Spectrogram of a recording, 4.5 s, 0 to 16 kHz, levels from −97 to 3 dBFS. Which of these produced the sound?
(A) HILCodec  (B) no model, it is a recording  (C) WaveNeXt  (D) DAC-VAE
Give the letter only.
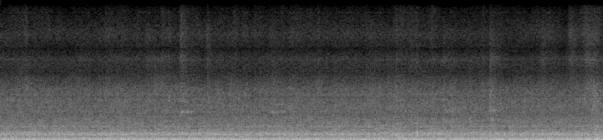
D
